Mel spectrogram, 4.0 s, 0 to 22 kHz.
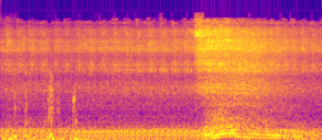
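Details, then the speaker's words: Warm 1978 Triumph Spitfire, Weber 38DGAS carb running rich, just fitted size 45 idle jets: shaky, uneven idle around 900 rpm, quick throttle blip rises and falls, then drops back to a lumpy tickover; still rough idle. "Yeah, and so idle is more like 900 RPM, and the engine is still a little shaky."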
